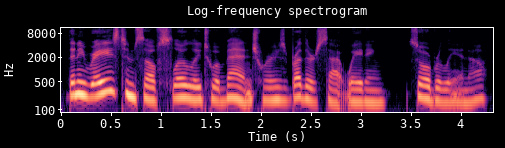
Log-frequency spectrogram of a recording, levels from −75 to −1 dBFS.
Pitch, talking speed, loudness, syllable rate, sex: 185 Hz, 210 wpm, -18 LUFS, 6.1 syllables/s, female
